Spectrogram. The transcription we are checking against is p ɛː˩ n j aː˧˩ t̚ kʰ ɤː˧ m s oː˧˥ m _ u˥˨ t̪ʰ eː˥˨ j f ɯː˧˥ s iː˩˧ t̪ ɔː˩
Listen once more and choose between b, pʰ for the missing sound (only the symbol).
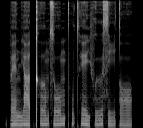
pʰ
